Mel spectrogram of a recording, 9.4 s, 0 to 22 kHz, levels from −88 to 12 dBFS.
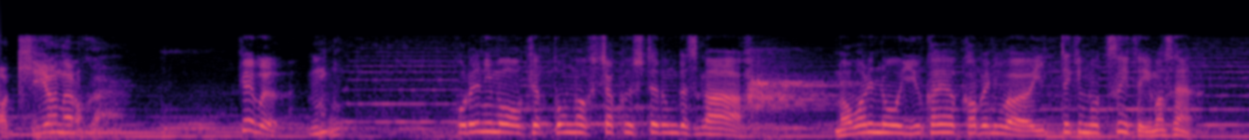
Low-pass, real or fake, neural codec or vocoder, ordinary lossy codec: none; fake; codec, 16 kHz, 2 kbps, FunCodec, trained on Chinese and English, 25 frames a second; none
